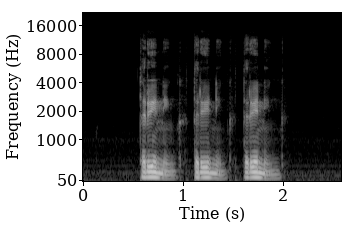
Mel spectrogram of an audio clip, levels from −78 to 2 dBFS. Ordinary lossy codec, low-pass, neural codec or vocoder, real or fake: none; 14.4 kHz; none; real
